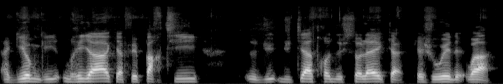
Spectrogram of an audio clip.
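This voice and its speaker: A man in his fifties, an actor talking casually in an interview, often halting and repeating words. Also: medium pitch, fairly even intonation, no echo, clean studio sound. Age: 50s. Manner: halting, stammering repetitions. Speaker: actor guest.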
